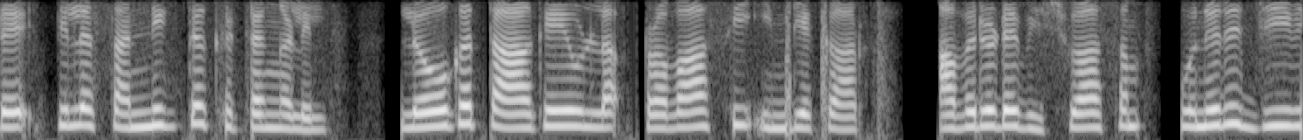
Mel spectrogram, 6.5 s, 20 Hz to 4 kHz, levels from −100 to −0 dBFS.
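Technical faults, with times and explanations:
0.2–0.3 s, 1.7–2.02 s, 4.4–4.7 s and 5.74–5.92 s, comfort noise in place of the background: during these pauses, lasting 0.1 s, 0.32 s, 0.3 s and 0.18 s, the real background (about 39 dB below the loud parts) gives way to a steady, featureless hiss. It is about 7 dB and 4 dB quieter in the first two gaps, about 1 dB louder in the third and about 1 dB quieter in the last. The likely cause is discontinuous transmission, with the receiver synthesising noise while the sender stays silent.
1.1–1.14 s, 3.2–3.24 s, 3.66 s and 3.94 s, sound dropped by the voice detector: at each point about 20 ms of actual sound is cut and replaced by the same flat synthetic noise, for 40 ms at the first two and 20 ms at the last two. These are brief dropouts. The likely cause is the sender's voice detector misjudging low-level sound as background and pausing transmission until it triggers again, all over a narrowband path with nothing above 4 kHz.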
